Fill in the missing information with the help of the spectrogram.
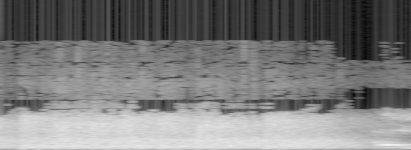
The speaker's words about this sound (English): But he kept on shooting, slowly, deliberately, making sure every bullet found its mark.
